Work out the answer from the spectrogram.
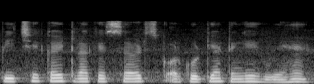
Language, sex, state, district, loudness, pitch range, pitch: Hindi, male, Arunachal Pradesh, Lower Dibang Valley, -15 LUFS, 130-140 Hz, 135 Hz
